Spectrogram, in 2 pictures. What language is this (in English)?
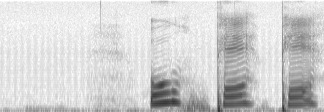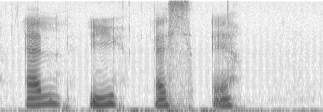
Norwegian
